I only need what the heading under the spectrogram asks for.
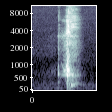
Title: Cute Japaneze girl sneezing くしゃみ26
